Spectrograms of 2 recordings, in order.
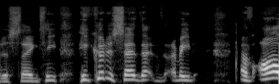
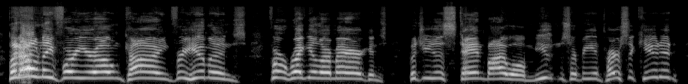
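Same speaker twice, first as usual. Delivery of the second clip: higher, heated mock rant; Wolverine; 8 semitones higher than usual. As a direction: rant indignantly, pitch climbing. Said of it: "goes into this, uh, idiotic rant".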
